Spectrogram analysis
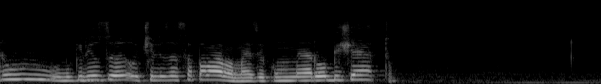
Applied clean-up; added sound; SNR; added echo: none; none; none; none.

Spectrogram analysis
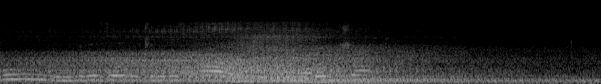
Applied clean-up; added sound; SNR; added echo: none; Motorcycle; -3 dB; none.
